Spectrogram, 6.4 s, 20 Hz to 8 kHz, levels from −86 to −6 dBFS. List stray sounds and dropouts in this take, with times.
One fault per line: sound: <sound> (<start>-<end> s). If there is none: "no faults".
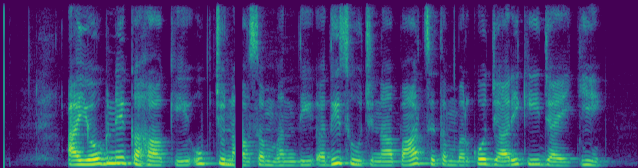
sound: dropout (2.4-2.4 s)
